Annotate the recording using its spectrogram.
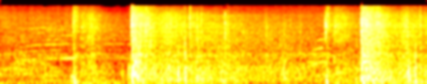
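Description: Fireworks going off in loud crackling bursts, one about half a second in and another near the end.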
